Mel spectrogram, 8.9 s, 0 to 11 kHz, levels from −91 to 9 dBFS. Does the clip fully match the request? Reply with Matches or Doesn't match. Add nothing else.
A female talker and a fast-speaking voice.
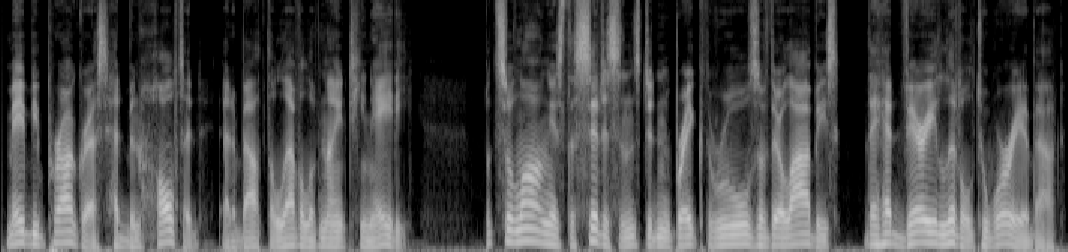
Doesn't match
